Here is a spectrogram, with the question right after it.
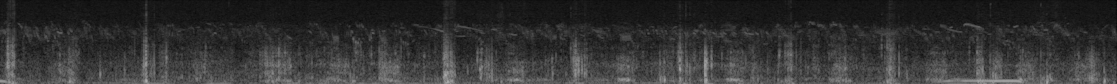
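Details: Horses grazing on a summer morning in Tuv province, Mongolia, chomping grass with irregular crunchy, broadband bites and tearing sounds spread through the clip, over a low steady hum and faint distant birds.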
